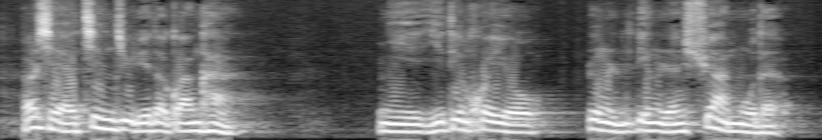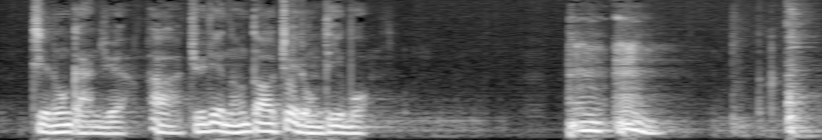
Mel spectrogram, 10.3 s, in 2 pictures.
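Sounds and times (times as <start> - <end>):
speech: 0.1 - 1.6, 2.4 - 7.6, 8.7 - 9.4
throat clearing: 8.7 - 9.4.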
